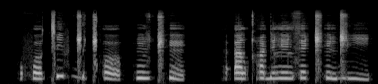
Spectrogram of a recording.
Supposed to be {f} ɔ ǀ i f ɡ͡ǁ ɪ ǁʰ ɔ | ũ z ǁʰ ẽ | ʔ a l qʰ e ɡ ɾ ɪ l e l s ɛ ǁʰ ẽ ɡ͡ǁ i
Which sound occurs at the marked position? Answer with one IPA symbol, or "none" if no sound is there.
f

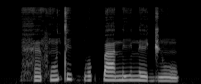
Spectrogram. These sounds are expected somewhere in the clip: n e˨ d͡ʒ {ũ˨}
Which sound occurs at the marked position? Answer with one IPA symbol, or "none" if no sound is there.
ũ˨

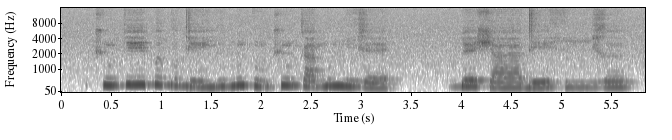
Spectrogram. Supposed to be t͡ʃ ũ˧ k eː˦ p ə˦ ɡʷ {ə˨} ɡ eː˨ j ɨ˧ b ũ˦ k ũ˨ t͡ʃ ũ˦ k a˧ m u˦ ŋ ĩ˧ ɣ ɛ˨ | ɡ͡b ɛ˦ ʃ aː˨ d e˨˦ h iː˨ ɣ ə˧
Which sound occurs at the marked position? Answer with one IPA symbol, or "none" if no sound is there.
ə˧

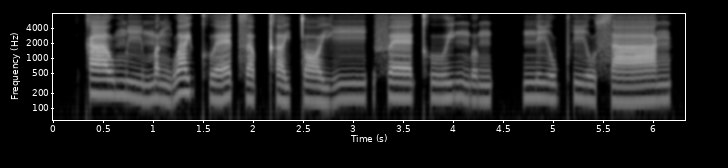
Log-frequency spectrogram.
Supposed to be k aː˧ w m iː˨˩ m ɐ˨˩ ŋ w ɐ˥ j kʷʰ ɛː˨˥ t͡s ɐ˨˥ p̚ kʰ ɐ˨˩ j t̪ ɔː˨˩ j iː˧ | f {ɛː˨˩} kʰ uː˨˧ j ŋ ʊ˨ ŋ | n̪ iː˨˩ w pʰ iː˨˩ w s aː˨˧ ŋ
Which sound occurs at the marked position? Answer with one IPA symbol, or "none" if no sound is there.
ɛː˨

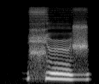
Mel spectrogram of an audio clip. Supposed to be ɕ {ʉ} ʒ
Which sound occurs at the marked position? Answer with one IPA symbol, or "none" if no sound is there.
ø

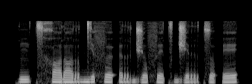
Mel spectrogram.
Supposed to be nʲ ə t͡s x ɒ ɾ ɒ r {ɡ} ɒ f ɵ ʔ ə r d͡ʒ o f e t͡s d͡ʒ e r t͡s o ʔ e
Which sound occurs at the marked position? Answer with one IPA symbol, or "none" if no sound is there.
dʲ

